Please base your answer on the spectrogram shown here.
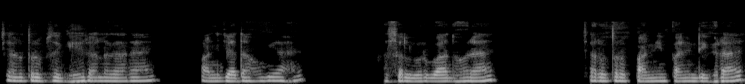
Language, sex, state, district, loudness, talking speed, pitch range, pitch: Hindi, male, Bihar, Purnia, -27 LUFS, 200 wpm, 155-170 Hz, 160 Hz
